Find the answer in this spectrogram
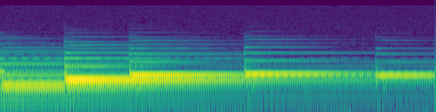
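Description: Electric-piano-style keyboard playing a slow melody: about five single notes struck in turn, each ringing out and fading.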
